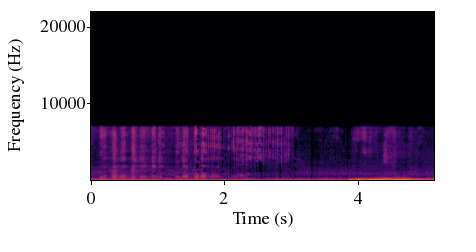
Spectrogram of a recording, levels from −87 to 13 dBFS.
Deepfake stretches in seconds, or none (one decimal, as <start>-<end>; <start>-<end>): 0.0-0.9; 3.9-5.2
